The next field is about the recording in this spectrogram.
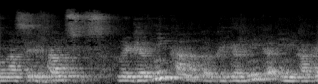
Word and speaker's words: Герника: Герника – это именно правильное ударение, потому что это испанский топоним, это название маленького баскского города, и сложившееся в России слово «Герника» – просто некая ошибка.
